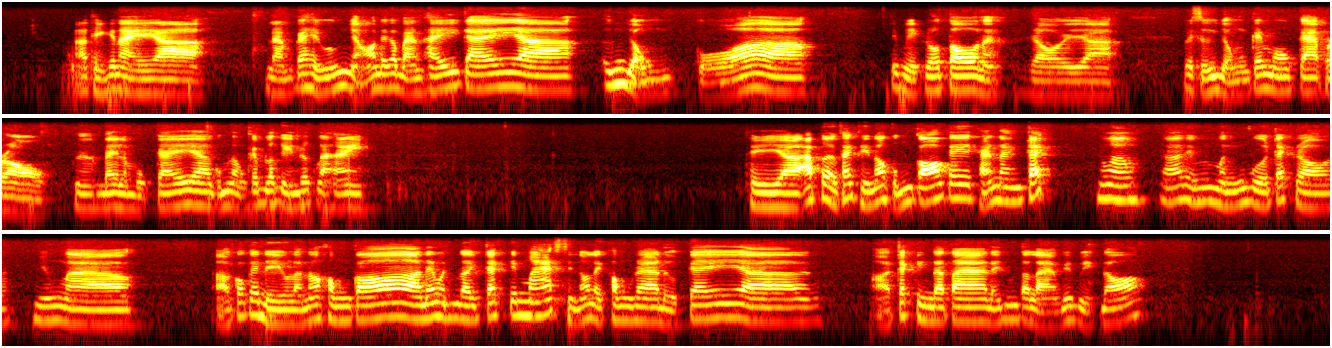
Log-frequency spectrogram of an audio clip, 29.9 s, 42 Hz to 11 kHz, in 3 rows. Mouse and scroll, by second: 1.8 scroll, 2.9 click, 7.9 click, 9.4 click, 11.0 click, 16.4 click, 17.7 click, 18.5 click, 19.4 click, 20.9 click, 21.5 click, 22.5 click, 24.5 click, 26.4 click, 26.9 click.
